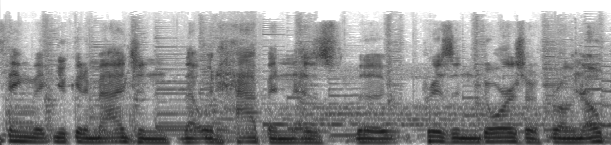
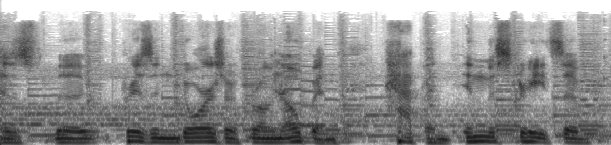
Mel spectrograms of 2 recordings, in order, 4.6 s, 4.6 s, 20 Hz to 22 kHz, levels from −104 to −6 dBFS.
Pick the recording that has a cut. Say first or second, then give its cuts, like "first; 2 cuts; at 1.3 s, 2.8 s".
first; 1 cut; at 1.3 s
